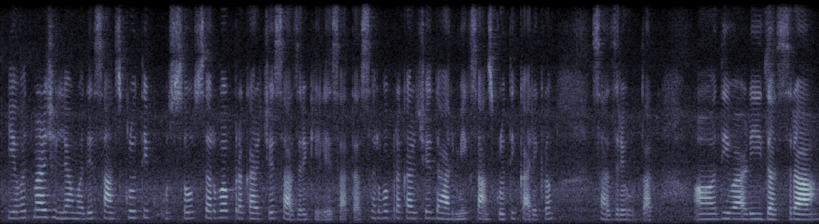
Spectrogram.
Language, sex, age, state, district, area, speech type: Marathi, female, 45-60, Maharashtra, Yavatmal, urban, spontaneous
